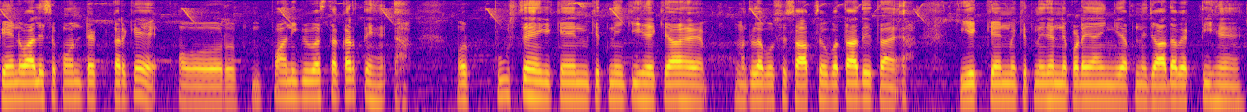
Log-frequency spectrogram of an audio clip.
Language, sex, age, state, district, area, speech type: Hindi, male, 45-60, Madhya Pradesh, Hoshangabad, rural, spontaneous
